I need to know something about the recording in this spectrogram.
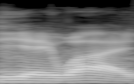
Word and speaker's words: Gooday: But it's spelled Gooday. It's Goo Day. That definitely says Goo Day.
